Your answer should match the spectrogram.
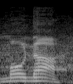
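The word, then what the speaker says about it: Mauga: But waiting for him was Josh Mona, the linebacker, who's now on the third different pronunciation of his name. Out of Nevada, he said Mona is now how he wants it pronounced.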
